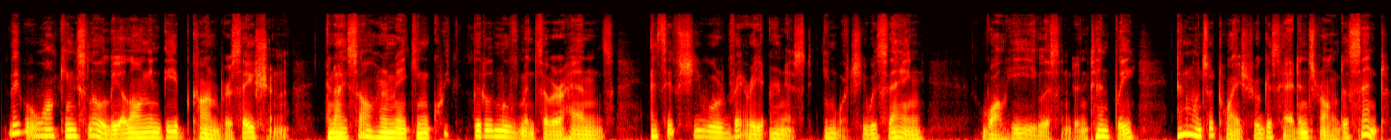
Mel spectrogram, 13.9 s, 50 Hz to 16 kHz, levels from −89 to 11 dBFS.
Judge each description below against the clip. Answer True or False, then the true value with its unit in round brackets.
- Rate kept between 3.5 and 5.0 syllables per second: False (5.5 syllables/s)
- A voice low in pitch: True (95 Hz)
